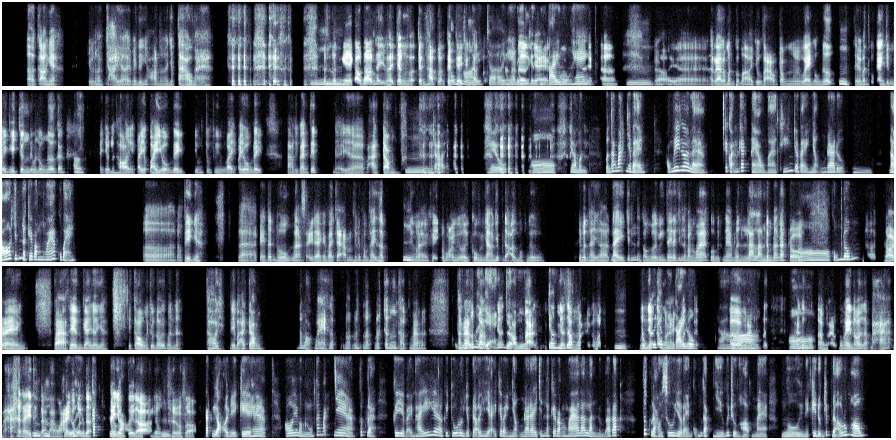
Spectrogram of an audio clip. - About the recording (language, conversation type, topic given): Vietnamese, podcast, Bạn có thể kể một kỷ niệm khiến bạn tự hào về văn hoá của mình không nhỉ?
- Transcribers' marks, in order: laugh; laughing while speaking: "Mình mình nghe câu đó … thật luôn. Ờ"; tapping; other background noise; sniff; laugh; sniff; sniff; unintelligible speech; unintelligible speech; laughing while speaking: "ở"; laughing while speaking: "đúng rồi"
